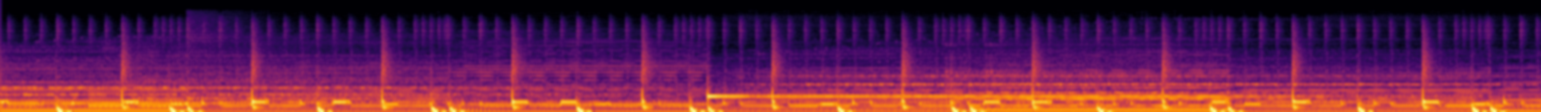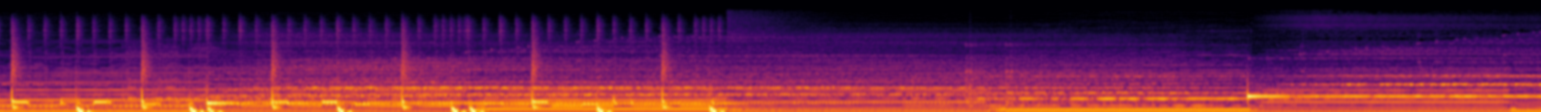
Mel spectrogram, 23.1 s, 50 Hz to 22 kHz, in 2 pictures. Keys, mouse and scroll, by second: 11.8-15.4 shift+drag, 17.3-23.1 shift+drag.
